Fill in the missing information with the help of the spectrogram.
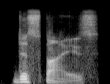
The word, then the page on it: despise: British English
